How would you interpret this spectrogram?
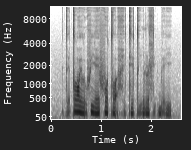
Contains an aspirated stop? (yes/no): no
